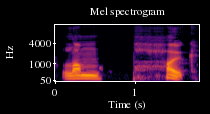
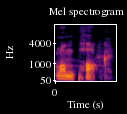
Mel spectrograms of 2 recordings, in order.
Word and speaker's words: Lompoc: that why is and it's called Lum poke not Lompoc that's right is it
